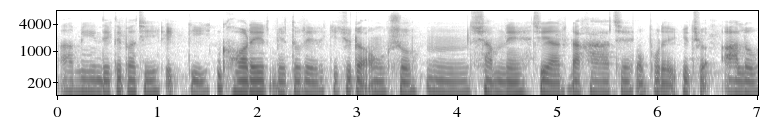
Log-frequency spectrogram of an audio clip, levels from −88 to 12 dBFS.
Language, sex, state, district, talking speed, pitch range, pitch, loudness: Bengali, male, West Bengal, Kolkata, 145 wpm, 105-115 Hz, 110 Hz, -37 LUFS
